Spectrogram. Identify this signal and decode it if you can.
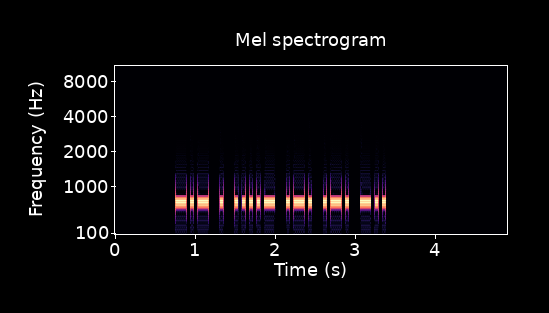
Morse code, heard as a keyed tone, about 26 wpm, 700 Hz. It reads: KE4RRD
